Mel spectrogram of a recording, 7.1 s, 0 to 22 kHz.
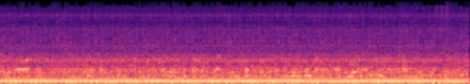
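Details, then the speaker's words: New gas-powered MaxAir air compressor running under load while filling the tank, then cycling down to idle at 150 PSI: steady low engine drone with even pulse, no knocks or rattles; healthy. "Here in a second, you'll hear it cycle down. You just saw it cycle down there, so it's idling now because it's at the 150 mark of PSI there, as you can see there in the camera there."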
